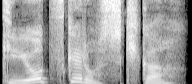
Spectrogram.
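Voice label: HELLO Japanese, Voice; GF Alarm; M6ASW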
